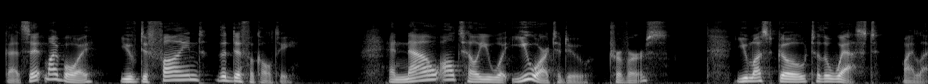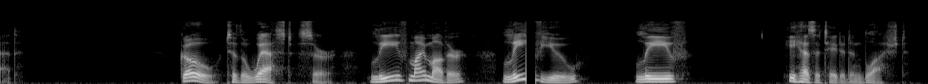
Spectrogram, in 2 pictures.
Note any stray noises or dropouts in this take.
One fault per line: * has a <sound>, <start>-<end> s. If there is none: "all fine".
* has a dropout, 14.5-14.6 s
